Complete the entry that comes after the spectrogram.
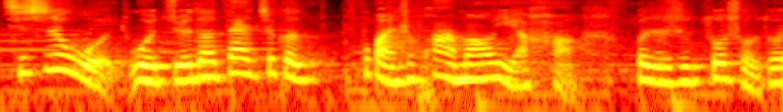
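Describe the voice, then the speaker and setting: Lively intonation carries this fairly quick delivery over noticeable background noise. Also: woman. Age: 30s. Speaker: full-time mother and illustrator. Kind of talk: casual interview.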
